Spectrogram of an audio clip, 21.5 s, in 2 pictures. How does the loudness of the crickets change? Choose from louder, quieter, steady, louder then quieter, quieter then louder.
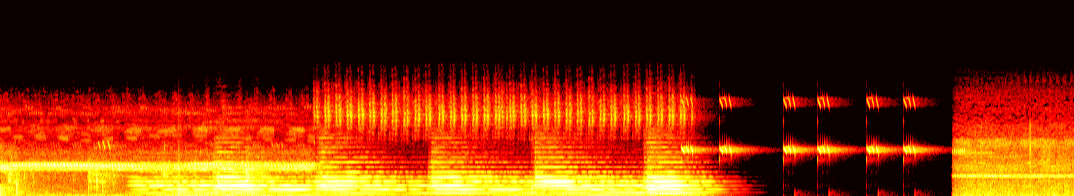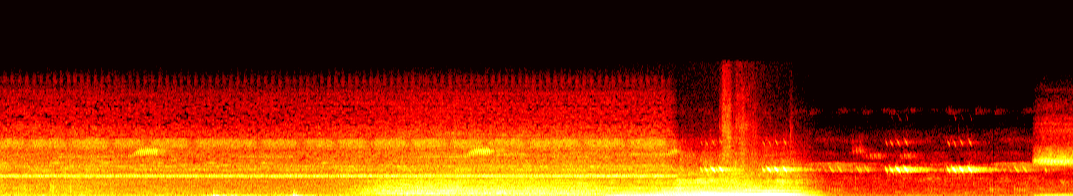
quieter then louder.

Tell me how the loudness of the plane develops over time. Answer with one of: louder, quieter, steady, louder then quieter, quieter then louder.
louder.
